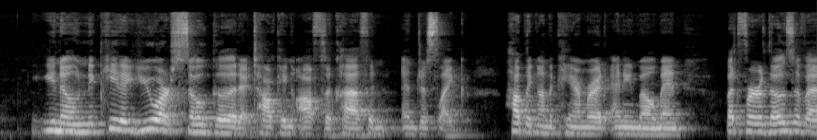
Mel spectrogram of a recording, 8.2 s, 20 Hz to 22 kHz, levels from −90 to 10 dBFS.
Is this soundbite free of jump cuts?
yes; 0 cuts

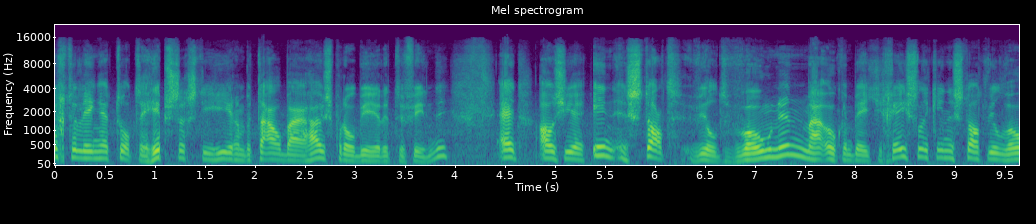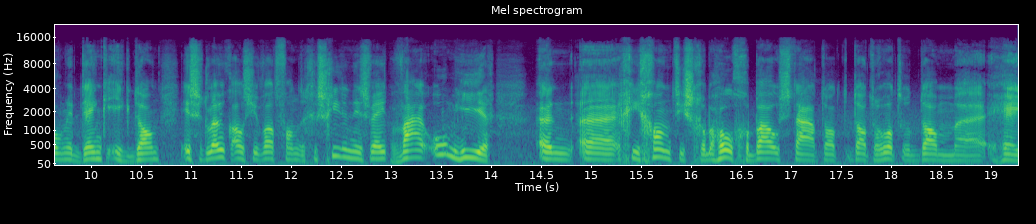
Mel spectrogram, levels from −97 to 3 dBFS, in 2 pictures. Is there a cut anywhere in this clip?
yes; 2 cuts; at 13.0 s, 17.5 s

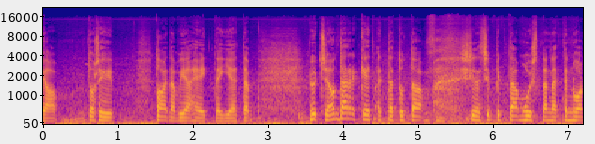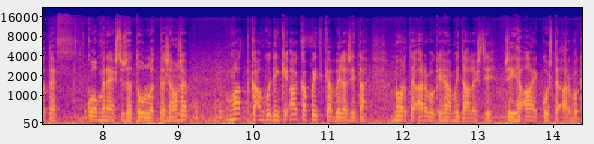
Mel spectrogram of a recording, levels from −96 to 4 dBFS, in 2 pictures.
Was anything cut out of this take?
yes; 1 cut; at 4.4 s

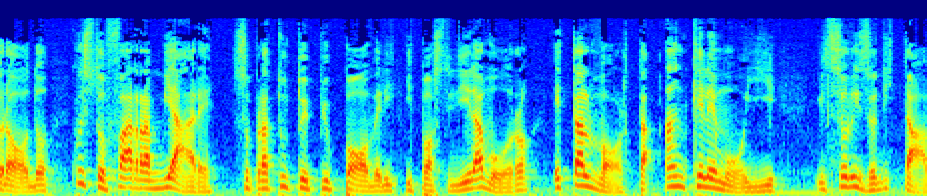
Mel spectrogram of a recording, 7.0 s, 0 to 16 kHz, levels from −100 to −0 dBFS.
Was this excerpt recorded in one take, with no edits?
no; 1 cut; at 3.0 s

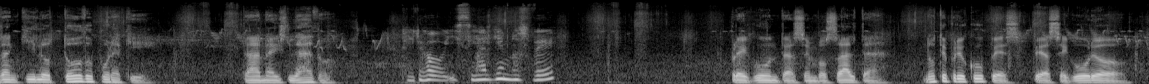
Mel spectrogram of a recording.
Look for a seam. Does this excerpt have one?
no; 0 cuts

